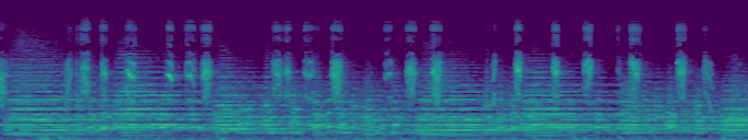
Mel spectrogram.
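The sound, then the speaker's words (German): A person on a raised hunting stand imitates mouse squeaks to lure a fox, with repeated short, high-pitched chirping bursts in an uneven rhythm, set over a steady droning tonal background that runs throughout. “Man kann den Fuchs anmäuseln, ja, indem man, wenn man auf dem Hochsitz ist, eine Maus nachmacht.”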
